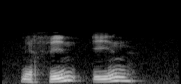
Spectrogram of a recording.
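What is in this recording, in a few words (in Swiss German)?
"mersinnin", Alsatian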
